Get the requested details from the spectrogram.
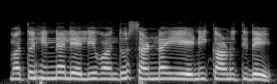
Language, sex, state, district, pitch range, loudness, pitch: Kannada, female, Karnataka, Bidar, 245-265 Hz, -14 LUFS, 255 Hz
